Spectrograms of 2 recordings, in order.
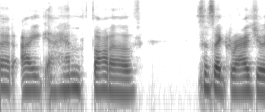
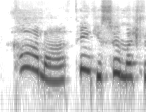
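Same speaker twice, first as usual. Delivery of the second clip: put-on very high, failed Irish accent drifting Welsh; 13 semitones higher than usual. Imagining a letter from Aisling Bea, Aisling Bea in a Welsh accent. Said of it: "That's my Welsh accent".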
